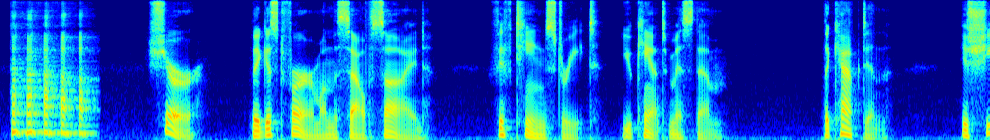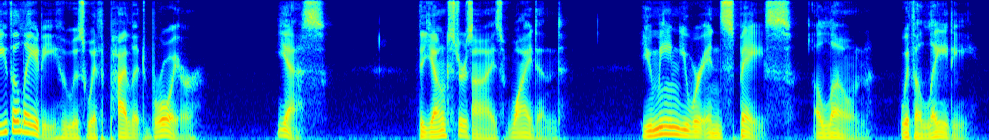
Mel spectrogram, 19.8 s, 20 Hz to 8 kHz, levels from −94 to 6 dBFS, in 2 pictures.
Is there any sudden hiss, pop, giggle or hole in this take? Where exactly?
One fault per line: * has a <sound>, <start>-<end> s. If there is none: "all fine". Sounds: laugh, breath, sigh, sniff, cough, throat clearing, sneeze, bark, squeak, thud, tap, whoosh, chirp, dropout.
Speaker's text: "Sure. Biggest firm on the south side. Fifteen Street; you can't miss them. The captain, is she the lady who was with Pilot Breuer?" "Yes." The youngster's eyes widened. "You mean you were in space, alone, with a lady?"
* has a laugh, 0.1-1.0 s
